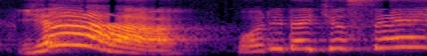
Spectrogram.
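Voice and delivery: high-pitched, incredulous retort; mock exasperation. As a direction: act out miffed disbelief at being corrected. Acted exasperated reply to friend.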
